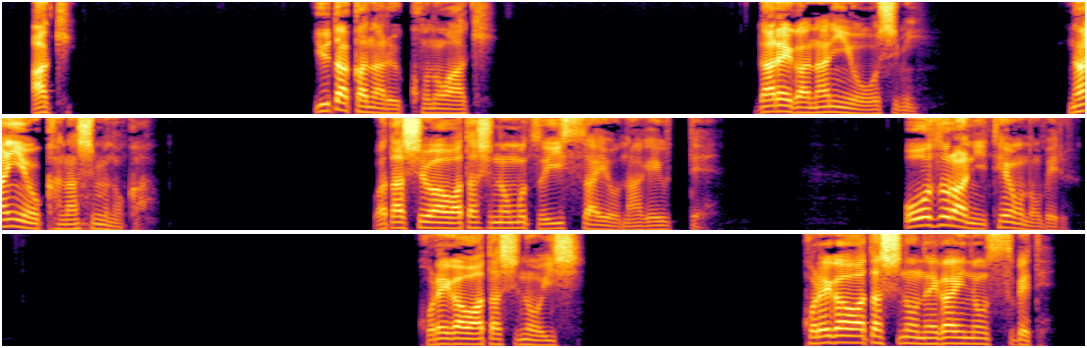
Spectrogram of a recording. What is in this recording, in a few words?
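male voice, narration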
